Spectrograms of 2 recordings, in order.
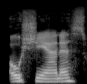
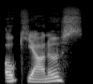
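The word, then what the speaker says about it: Ōkeanos: The most important that it originated from Oceananis would be how you would see it if you were pronouncing it in modern English or Okanos if you were looking at it in probably a closer to correct pronunciation.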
